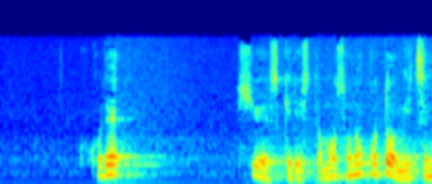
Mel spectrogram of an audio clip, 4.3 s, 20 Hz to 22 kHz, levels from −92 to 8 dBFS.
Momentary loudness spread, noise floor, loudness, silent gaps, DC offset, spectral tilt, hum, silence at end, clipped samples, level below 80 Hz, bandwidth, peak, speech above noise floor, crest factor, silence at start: 17 LU; -56 dBFS; -24 LUFS; none; under 0.1%; -5 dB/octave; none; 0 s; under 0.1%; -62 dBFS; 11 kHz; -4 dBFS; 34 dB; 22 dB; 0.9 s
